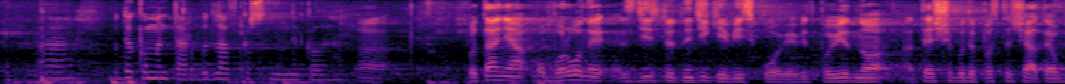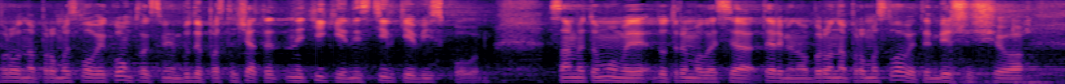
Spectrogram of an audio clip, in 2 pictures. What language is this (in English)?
Ukrainian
